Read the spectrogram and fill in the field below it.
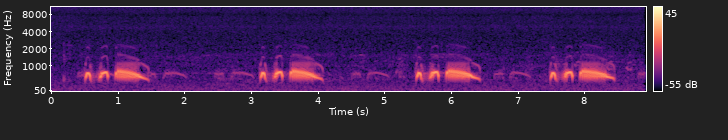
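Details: Spotted dove giving the "gù kích" provoking coo four times, each phrase two quick hooked notes and a long falling coo, spaced about every two and a half seconds, faint answering coos between.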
